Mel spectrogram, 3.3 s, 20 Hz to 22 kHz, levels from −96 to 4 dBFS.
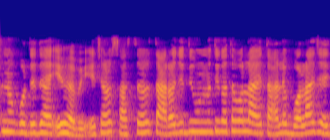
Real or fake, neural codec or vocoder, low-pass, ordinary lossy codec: real; none; 7.2 kHz; none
